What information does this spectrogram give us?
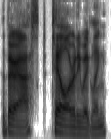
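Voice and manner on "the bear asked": ordinary delivery, nothing marked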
